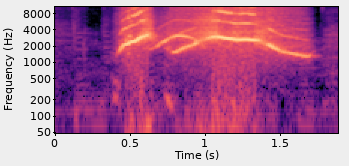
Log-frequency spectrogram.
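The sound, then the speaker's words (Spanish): A loud human whistle to get someone's attention, aimed at a young man walking past: a short rising note followed by a longer tone that swoops up and then glides down, with no talking. “Dice, momento incómodo cuando pasé junto a un muchacho y le chiflé.”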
